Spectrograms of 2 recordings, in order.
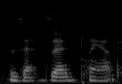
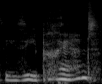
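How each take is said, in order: First: The letter Z is said as 'zed'. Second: The letter Z is said as 'zee'. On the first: This is how the name would sound in Canada. The speaker calls it wrong. "in Canada doesn't sound right" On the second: This is the usual name of the plant. The speaker calls it right. "It is called a Z Z plant"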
